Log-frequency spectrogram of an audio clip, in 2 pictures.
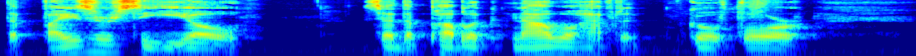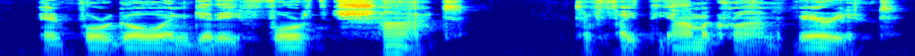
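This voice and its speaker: A man hosts a faith-based talk radio show with a very low voice that a chest cold has made hoarse. He talks bluntly and conversationally and gives his opinions freely. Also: fairly even intonation, moderate pace.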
